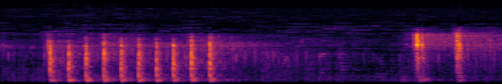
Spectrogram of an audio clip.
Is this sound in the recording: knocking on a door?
yes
